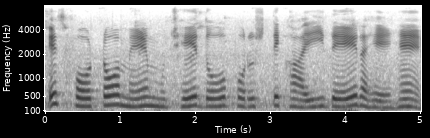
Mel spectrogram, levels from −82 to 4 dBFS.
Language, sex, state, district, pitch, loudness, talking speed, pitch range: Hindi, female, Madhya Pradesh, Katni, 220 Hz, -19 LUFS, 120 wpm, 215-240 Hz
